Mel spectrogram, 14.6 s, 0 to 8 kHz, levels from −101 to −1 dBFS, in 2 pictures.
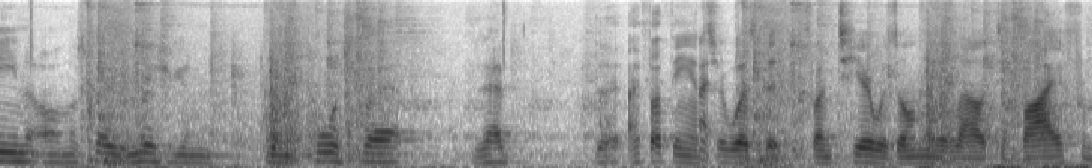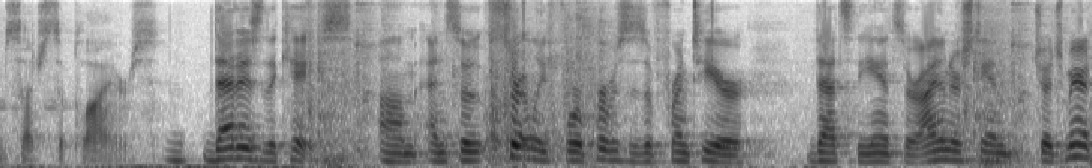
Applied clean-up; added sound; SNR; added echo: none; Train + Fire; 12 dB; none.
